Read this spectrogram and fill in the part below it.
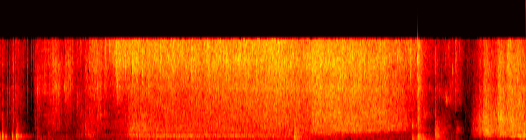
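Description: Water sprays from a shower and splashes into a plastic bucket.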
